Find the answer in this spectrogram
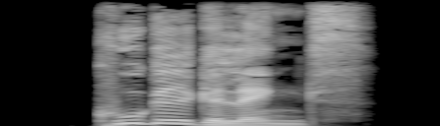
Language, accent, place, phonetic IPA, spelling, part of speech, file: German, Germany, Berlin, [ˈkuːɡl̩ɡəˌlɛŋks], Kugelgelenks, noun, De-Kugelgelenks.ogg
- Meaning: genitive singular of Kugelgelenk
